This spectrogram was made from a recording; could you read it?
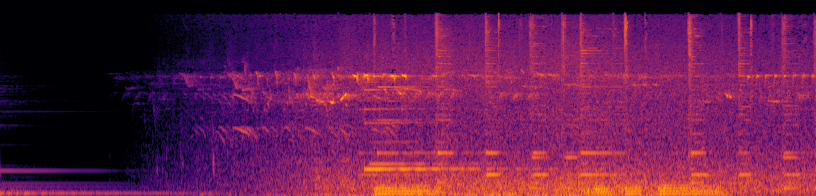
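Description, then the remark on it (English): Ocean waves wash and crash against jagged lava rock, building from a low rumble into a loud, sustained roar of churning surf, with faint birdlike chirps above and no voices. “he closes his eyes and listens to the waves hitting the jagged lava rock”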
